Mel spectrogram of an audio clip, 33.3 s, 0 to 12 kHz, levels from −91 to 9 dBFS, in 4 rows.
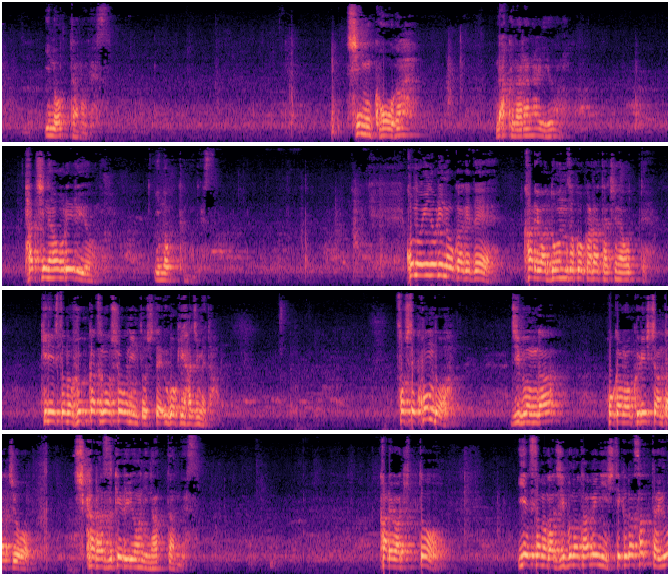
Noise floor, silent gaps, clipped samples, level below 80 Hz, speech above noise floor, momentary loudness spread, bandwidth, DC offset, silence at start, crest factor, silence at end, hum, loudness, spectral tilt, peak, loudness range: -43 dBFS; none; under 0.1%; -62 dBFS; 31 dB; 21 LU; 11.5 kHz; under 0.1%; 0.55 s; 14 dB; 0 s; none; -13 LUFS; -5 dB/octave; 0 dBFS; 9 LU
